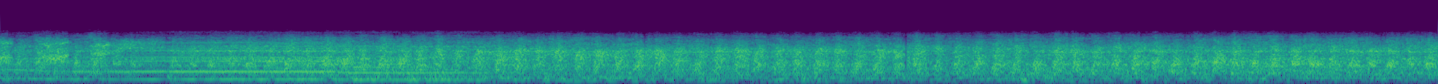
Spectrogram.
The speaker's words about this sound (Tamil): ரயில் நெருங்கிக் கொண்டிருந்தது.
